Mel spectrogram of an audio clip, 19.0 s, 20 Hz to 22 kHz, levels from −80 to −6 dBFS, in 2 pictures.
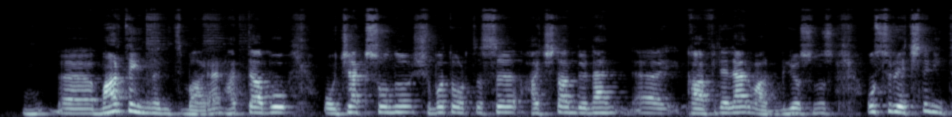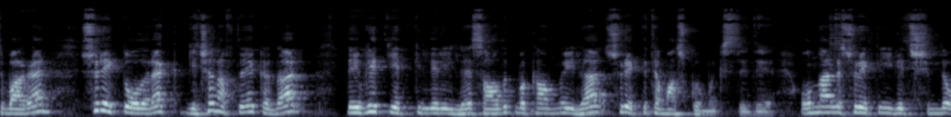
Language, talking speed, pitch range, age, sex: Turkish, 105 wpm, 160-190 Hz, 50-69, male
